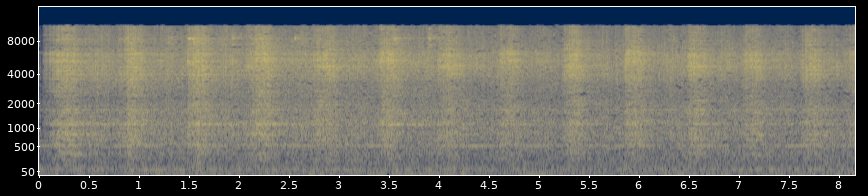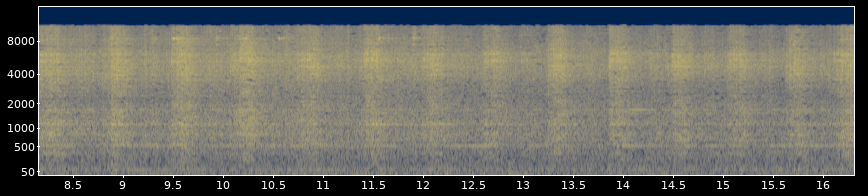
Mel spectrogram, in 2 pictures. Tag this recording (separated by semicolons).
beat; lofi; noise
